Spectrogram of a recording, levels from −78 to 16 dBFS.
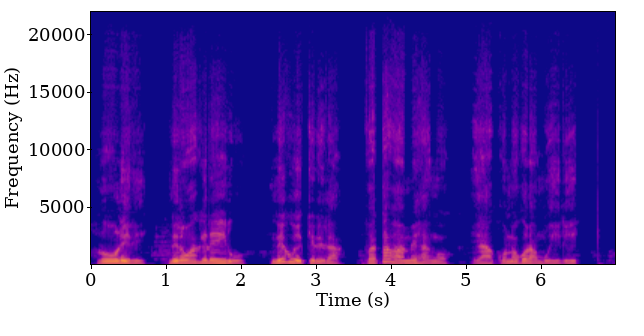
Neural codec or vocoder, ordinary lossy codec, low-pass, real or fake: codec, 44.1 kHz, 7.8 kbps, Pupu-Codec; none; none; fake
